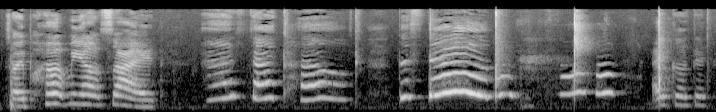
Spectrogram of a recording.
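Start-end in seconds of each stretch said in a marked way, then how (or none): 2.0-5.3 put-on high, very slow little-kid whine; hammed-up cold baby voice; mock toddler shivering. Baby self freezing in snow.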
